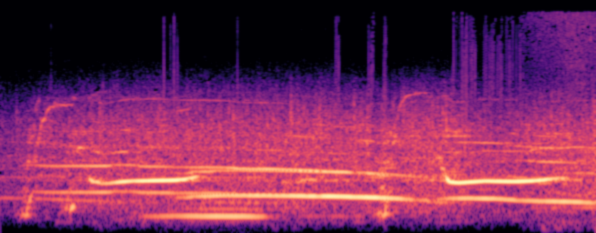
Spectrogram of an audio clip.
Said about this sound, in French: Les animaux marins se basent donc beaucoup sur leur ouïe pour communiquer, comme cette baleine à bosse au petit matin.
